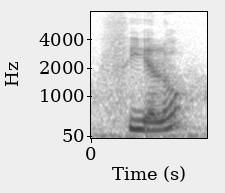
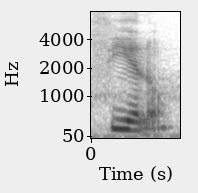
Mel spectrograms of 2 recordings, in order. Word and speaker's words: cielo: by E or I, like for example in the word cielo, which means the sky, then it is more similar to this TH sound in thing, okay? Thing, cielo. Some people, especially in Spain, pronounce it more like an S, like sound, sound, cielo. But I'm more inclined, or most people are more inclined towards the TH or something in between, so we're always safe with TH.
